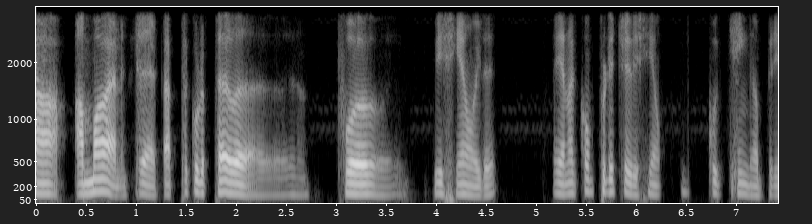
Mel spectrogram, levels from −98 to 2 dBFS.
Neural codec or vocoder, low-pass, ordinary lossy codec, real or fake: codec, 16 kHz in and 24 kHz out, 0.6 kbps, FocalCodec, streaming, 4096 codes; 3.6 kHz; none; fake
